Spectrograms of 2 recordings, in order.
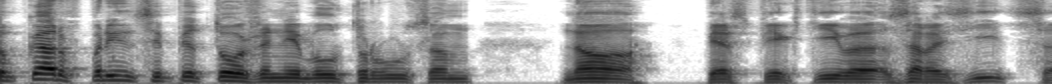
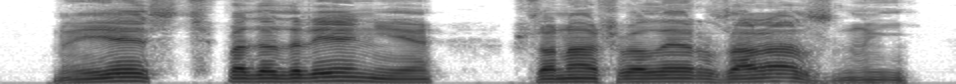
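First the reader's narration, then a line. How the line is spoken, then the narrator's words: Quiet reply. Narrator (Russian): так же тихо ответил кот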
